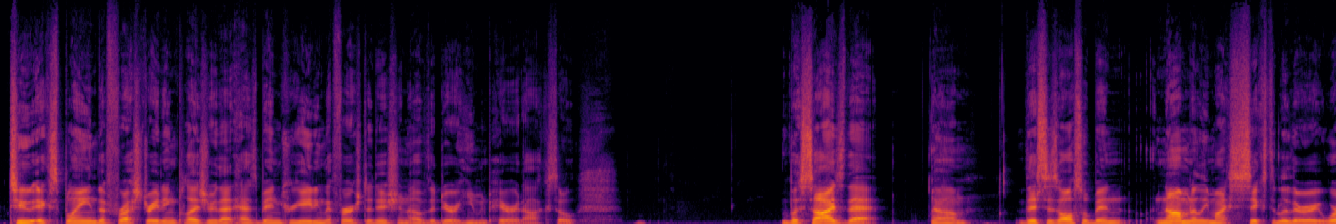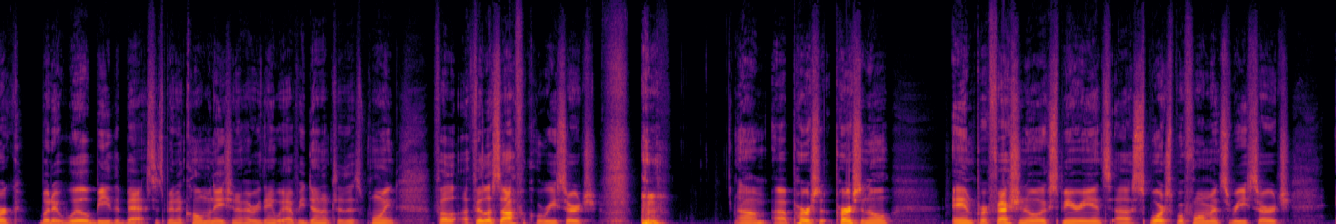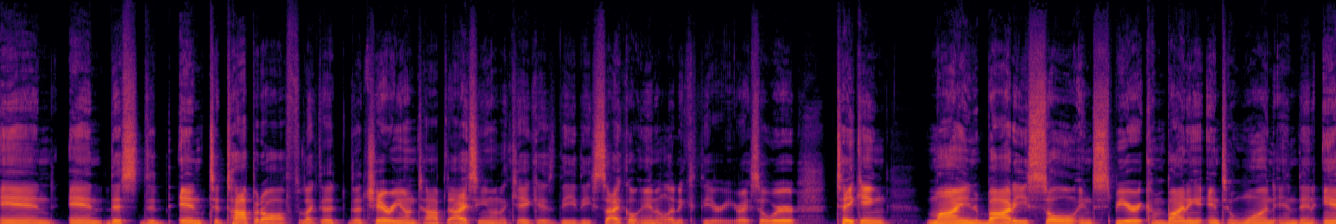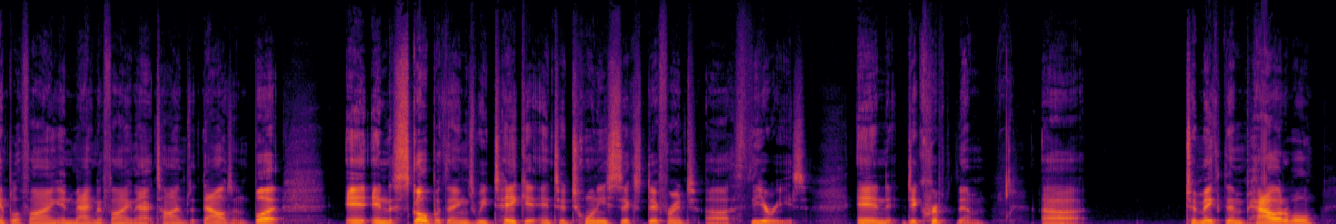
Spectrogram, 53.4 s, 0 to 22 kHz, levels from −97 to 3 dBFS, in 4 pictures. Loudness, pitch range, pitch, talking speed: -29 LUFS, 90-115 Hz, 105 Hz, 145 wpm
